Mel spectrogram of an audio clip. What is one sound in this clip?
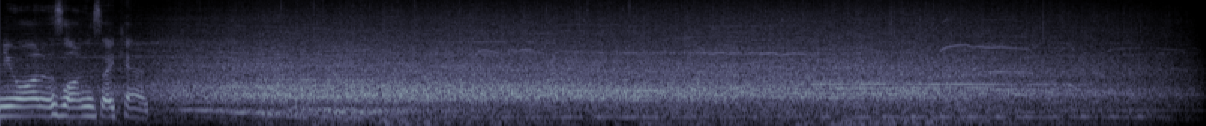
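A large crowd cheers and applauds in a big echoing arena.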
